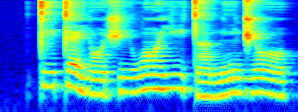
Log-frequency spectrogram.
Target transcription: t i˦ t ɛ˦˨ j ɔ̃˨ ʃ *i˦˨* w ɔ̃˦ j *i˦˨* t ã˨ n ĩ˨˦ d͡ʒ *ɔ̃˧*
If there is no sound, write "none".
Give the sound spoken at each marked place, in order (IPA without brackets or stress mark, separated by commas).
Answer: i˧, i˦˨, ɔ̃˦˨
